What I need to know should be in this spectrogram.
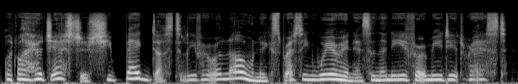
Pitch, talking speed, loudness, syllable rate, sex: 210 Hz, 220 wpm, -16 LUFS, 6.4 syllables/s, female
